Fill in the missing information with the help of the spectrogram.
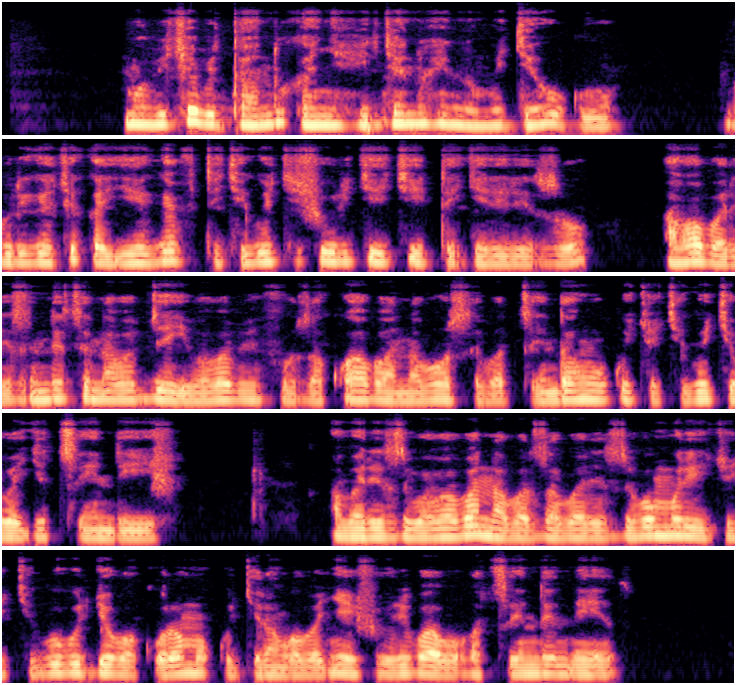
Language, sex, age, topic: Kinyarwanda, female, 18-24, education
